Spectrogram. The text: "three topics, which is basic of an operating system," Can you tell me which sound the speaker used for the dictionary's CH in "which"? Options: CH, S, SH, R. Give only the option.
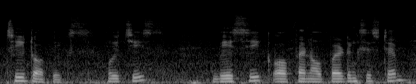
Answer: CH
